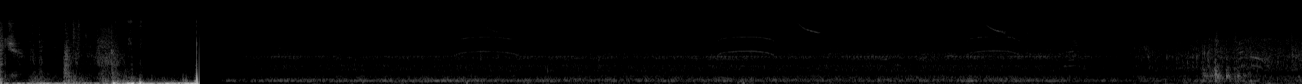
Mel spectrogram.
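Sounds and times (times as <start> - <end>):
faint bird calls: 2.7 - 6.2, 6.8 - 11.6.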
